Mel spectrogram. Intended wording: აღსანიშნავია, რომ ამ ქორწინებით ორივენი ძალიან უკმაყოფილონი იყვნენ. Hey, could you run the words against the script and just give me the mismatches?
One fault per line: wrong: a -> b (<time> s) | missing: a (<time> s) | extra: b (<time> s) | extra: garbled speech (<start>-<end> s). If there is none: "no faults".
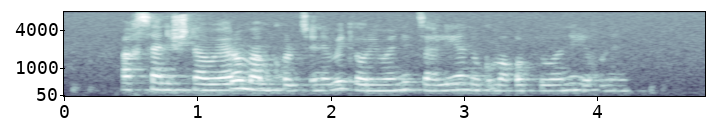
no faults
